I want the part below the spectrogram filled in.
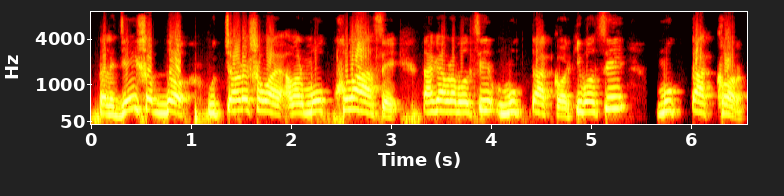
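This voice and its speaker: A man's voice: very high-pitched, a little fast, a little mellow, highs cut off. A man teaching a live online class, asking his students questions and answering them himself while repeating the key terms. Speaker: nursing admission teacher.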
